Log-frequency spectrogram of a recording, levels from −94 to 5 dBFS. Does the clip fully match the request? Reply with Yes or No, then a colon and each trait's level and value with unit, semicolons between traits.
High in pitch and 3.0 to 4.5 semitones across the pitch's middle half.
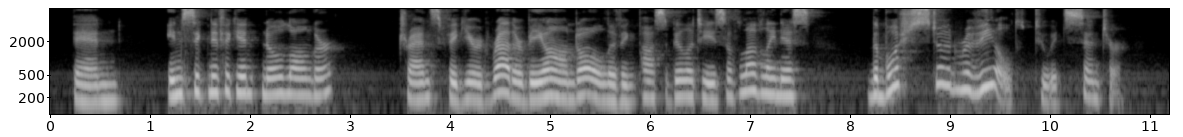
Yes: high, 210 Hz; average, 4.2 semitones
